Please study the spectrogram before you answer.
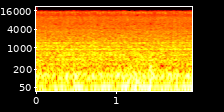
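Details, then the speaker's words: Ford Escort 1.8 16-valve DOHC after lifter cleaning, new crank and cam seals, water flange and fully synthetic oil: steady even idle with cooling fan whoosh, former metallic lifter tick gone — normal idle. "Şu an böyle yani. Fan sesimiz var. Ve motorun rolanti sesi bu yani. Ses namına bir şey kalmadı yani."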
